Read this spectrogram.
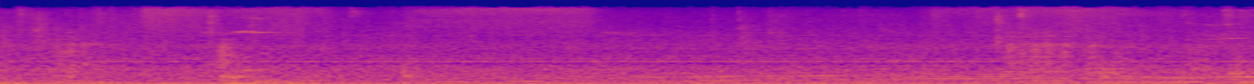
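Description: A train rumbles along the tracks close by.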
